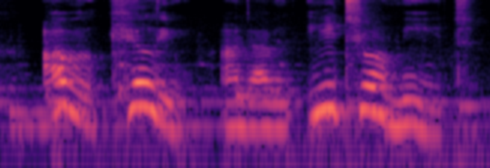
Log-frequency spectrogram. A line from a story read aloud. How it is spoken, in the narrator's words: He said angrily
